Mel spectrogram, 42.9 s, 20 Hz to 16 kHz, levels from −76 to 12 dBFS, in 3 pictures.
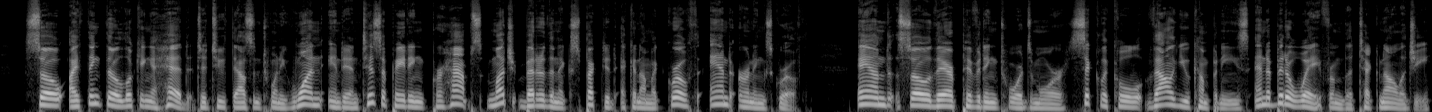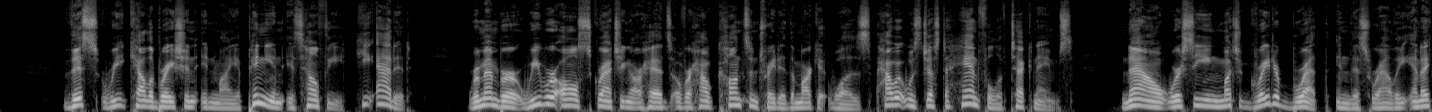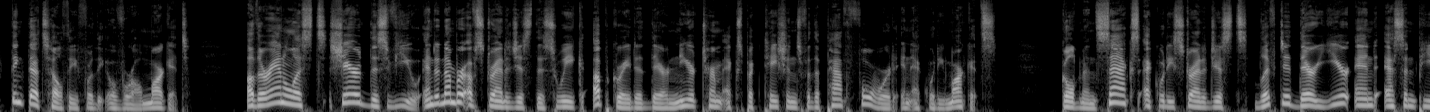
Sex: male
